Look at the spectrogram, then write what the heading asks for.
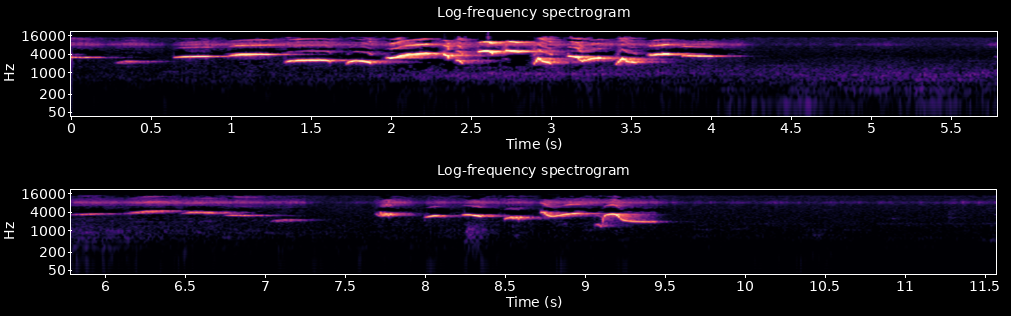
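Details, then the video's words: Oriental magpie-robin song as a singing lure: an energetic run of varied whistles, chirps and downslurred notes, a quieter stretch with faint background murmur, then another short burst of sliding whistles. "Pancingan kacer bahan dan terapi bunyi | cepat bunyi respon"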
